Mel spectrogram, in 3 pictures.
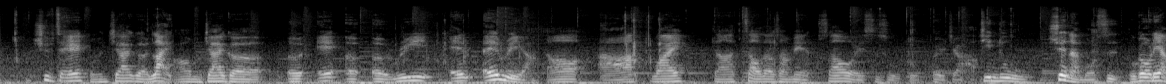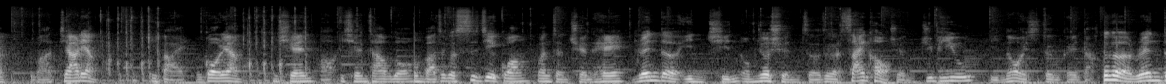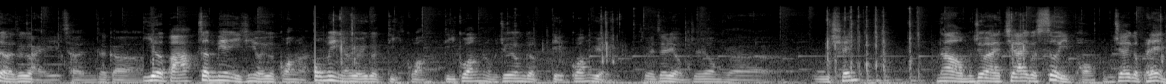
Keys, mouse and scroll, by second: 5.3-6.1 middle drag, 6.1 r, 7.5-8.1 middle drag, 8.1 g, 9.0 scroll down 1, 9.2-9.9 middle drag, 9.9 click, 10.4-10.8 middle drag, 10.8-11.7 scroll up 2, 11.7-12.8 drag, 12.8 KP_0, 13.8 click, 14.1 KP_0, 14.2 KP_0, 15.0 click, 15.2-16.0 middle drag, 16.0-17.0 drag, 17.9 click, 19.0-22.1 drag, 23.4-25.2 drag, 25.2 scroll down 1, 25.3-26.3 middle drag, 26.3 click, 26.4 shift+a, 26.6 shift+a, 27.7 shift+a, 28.7-29.2 middle drag, 29.2 g, 29.6-31.8 drag, 31.8 KP_0, 31.9 KP_0, 32.6 click, 32.8-33.3 middle drag, 33.3 shift+a, 34.2-34.8 middle drag, 34.8 g.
